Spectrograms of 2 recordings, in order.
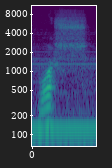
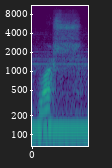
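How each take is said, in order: No difference in how they are said.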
